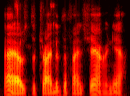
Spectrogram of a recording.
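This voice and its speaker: Low-voiced man, rambling and defensive. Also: lively intonation, fast talker, pushed and bright, no room sound. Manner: rambling, peppered with "you know". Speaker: interview guest. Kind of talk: casual, defensive explanation.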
